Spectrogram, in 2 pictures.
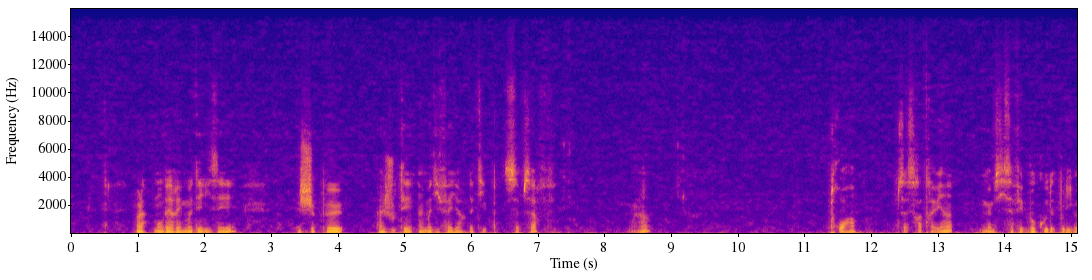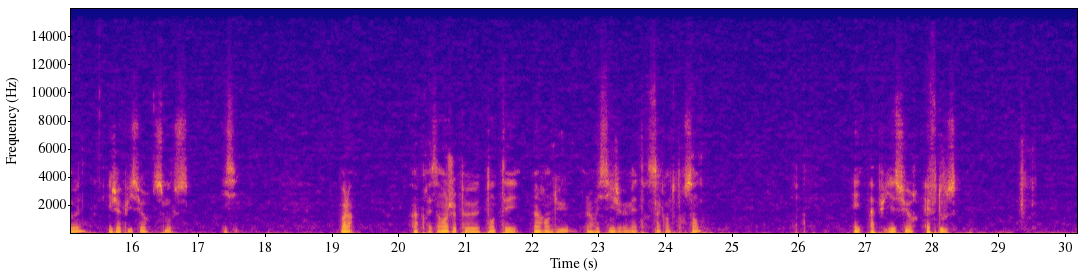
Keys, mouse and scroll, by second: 5.4 click, 9.1 click, 16.3 click, 20.4 click, 22.4 click, 29.9 F12.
